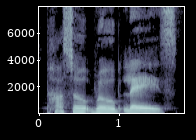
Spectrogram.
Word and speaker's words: Paso Robles: On the other hand, Tim's pronunciation of Paso Robles got me giggling. – I lived in the Central Valley for two years and can tell you it's pronounced Paso Robles.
